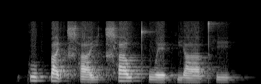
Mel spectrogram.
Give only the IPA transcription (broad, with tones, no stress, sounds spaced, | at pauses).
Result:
k u˦ p̚ a˥˧ t͡ɕʰ a˨˩ j t͡ɕʰ a˦ w t̪ʰ w e˨˩ k j a˨˩ t̪ʰ i˨ k̚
